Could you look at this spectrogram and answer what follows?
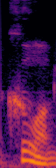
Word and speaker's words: coulomb: to 1.6 times 10 to the minus 19th coulombs. So that capital C right there, that is the unit of charge, and it is called a coulomb. You spell that C-O-U-L-O-M-B, like that, coulomb.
